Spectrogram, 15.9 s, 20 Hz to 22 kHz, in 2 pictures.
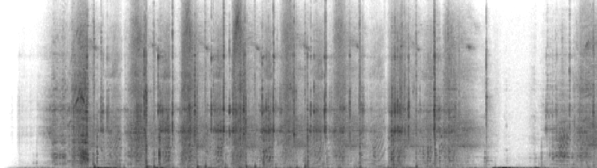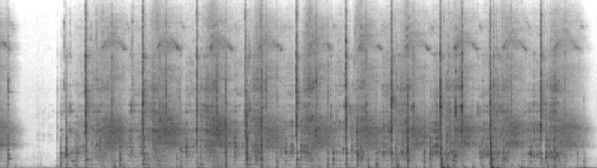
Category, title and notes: Sound effects > Objects / House appliances
A bicycle air pump inflating a tire. Recorded with a Zoom H1essential.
